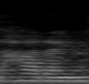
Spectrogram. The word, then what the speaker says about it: Hardanger: the side of the Hardanger Fjord. And the correct way to say this is Hardanger. Hardanger. And we Australianised it to be Hardanger. Fair enough. Yes. And I'm going to keep saying Hardanger because That's all right.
